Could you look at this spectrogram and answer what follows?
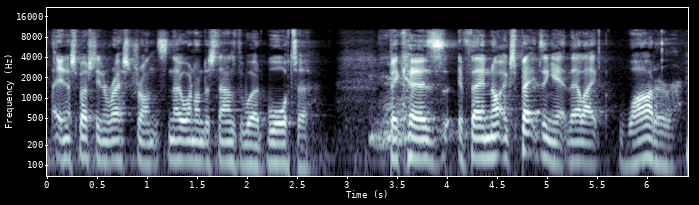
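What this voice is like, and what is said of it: Noticeable non-American accent. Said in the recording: “you have an accent”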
